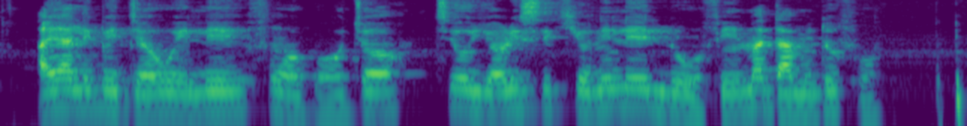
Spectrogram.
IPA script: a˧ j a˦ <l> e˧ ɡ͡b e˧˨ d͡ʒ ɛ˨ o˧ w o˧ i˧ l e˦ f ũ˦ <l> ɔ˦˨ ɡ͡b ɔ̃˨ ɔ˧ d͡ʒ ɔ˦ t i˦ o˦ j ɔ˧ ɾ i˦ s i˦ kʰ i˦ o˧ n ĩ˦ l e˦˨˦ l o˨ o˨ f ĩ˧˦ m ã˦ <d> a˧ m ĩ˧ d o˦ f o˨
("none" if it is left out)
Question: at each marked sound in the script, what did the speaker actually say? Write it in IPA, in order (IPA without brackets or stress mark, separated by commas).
l, none, d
